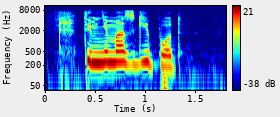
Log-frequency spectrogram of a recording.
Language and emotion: Russian, angry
